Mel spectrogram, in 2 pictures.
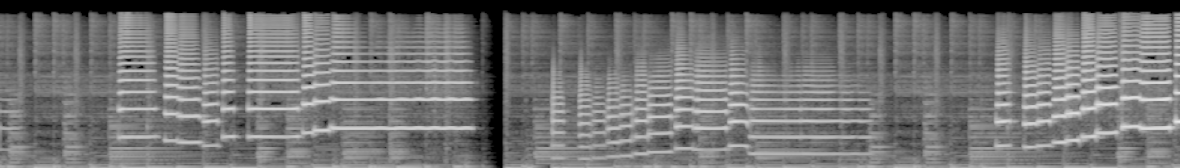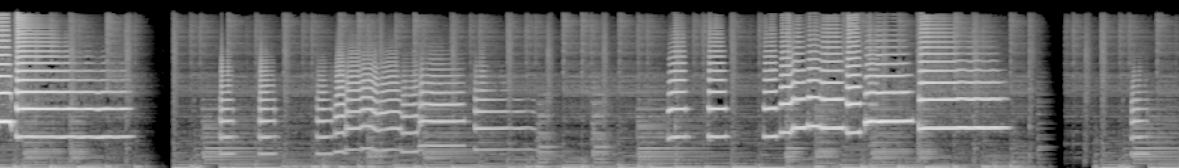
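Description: Jazz lead trumpet playing ii–V–I phrases over a backing track: quick runs that sweep upward into held high notes, in three phrases split by two brief breaks, about a fifth and about three fifths of the way in.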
